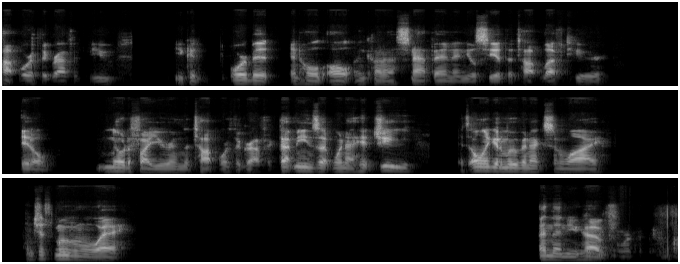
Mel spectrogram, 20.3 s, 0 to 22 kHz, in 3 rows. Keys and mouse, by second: 14.5 middle drag, 15.0-15.3 middle drag, 15.4-15.7 shift+middle drag, 15.9 a, 16.3 middle drag, 16.7 shift+middle drag, 17.8 middle click, 18.1 ctrl+middle drag, 18.4 shift+middle drag, 18.8 click, 19.3 middle click, 19.6-20.1 ctrl+middle drag.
